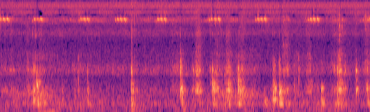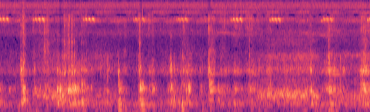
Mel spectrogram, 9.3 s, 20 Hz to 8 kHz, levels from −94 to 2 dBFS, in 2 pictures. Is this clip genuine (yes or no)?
yes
